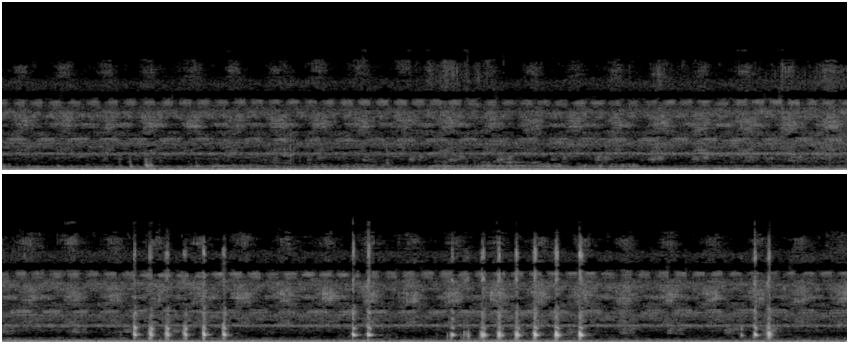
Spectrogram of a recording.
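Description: A toad gives short bursts of rapid, clicking pulses over a steady background hum.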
